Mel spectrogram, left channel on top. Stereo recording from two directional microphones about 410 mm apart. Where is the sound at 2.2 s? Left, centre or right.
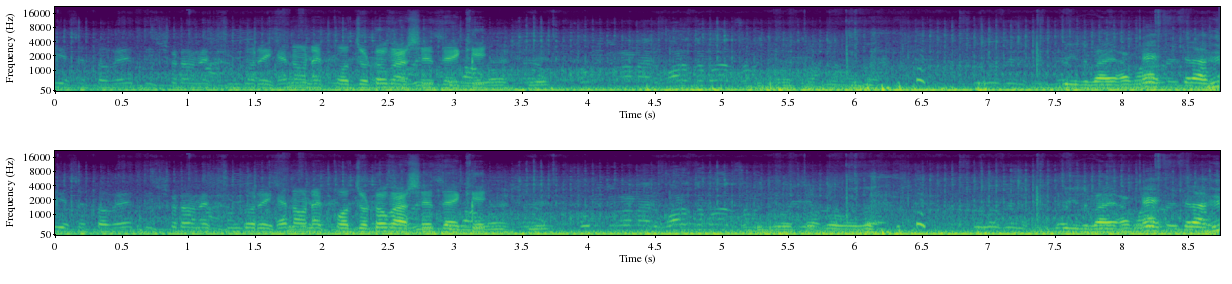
Centre.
